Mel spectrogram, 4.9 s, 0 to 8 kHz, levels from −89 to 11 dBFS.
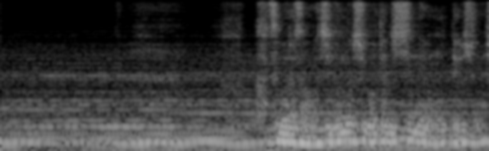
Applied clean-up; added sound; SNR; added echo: none; none; none; reverberation time 0.1 s.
